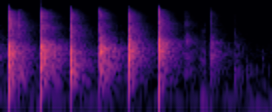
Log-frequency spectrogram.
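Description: One person clapping their hands, a quick even run of about four claps a second that gets weaker and stops near the end.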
